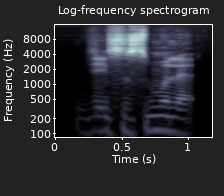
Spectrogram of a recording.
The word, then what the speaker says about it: Jussie Smollett: Is it Jussie Smollett? – Jussie Smollett.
